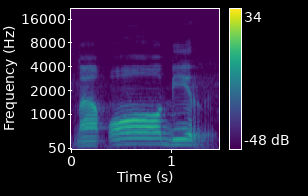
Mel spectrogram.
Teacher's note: huruf RO di ayat yang kedua di akhir ayatnya dibaca tipis ya karena sebelumnya kasrah jadi jangan maqobir ya jangan ditebal tapi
